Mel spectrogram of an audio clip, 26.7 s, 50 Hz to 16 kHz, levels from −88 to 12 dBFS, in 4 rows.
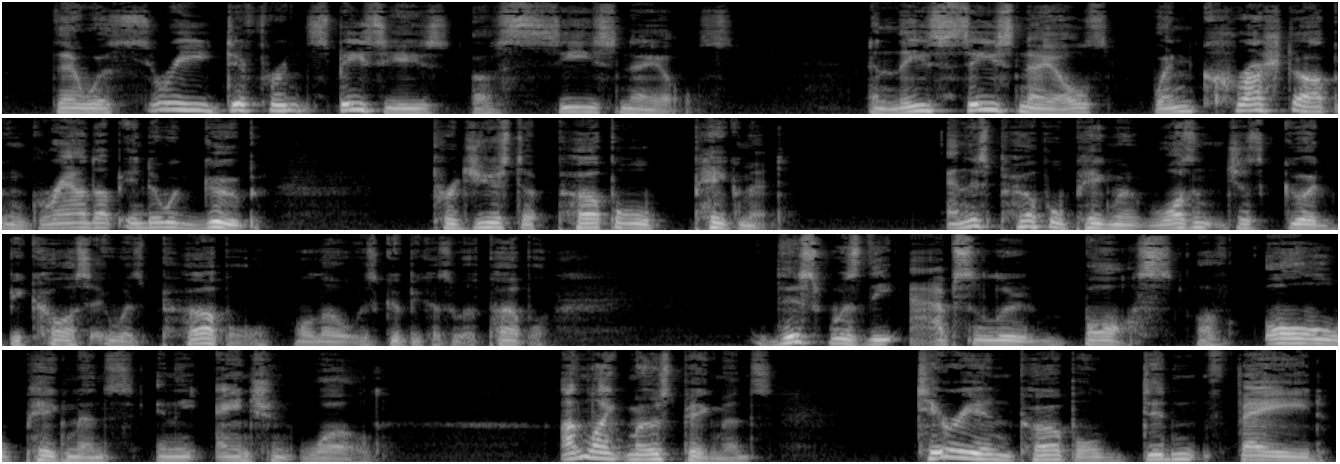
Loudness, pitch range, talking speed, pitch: -23 LUFS, 110-155 Hz, 140 wpm, 130 Hz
